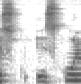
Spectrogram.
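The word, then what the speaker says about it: school: अब इसको स्कूल को हम स्कूल सी एच को क ही पढ़ेंगे। च नहीं पढ़ सकते।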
